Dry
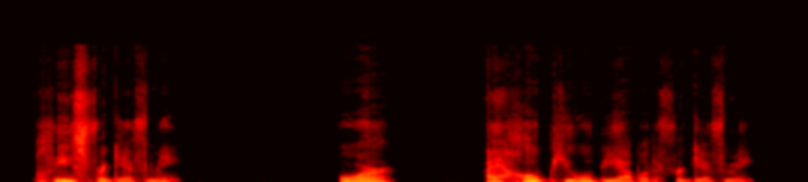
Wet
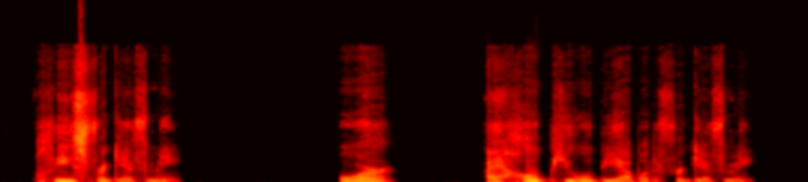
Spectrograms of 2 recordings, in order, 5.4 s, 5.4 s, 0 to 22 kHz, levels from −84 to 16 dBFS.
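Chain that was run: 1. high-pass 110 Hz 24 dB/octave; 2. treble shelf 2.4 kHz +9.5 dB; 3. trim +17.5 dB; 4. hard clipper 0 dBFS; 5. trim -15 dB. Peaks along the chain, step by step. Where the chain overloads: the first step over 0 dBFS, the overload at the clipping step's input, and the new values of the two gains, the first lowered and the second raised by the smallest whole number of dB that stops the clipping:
-15.0 dBFS, -13.5 dBFS, +4.0 dBFS, 0.0 dBFS, -15.0 dBFS; step 3, 4.0 dB; step 3 +13.5 dB, step 5 -11 dB

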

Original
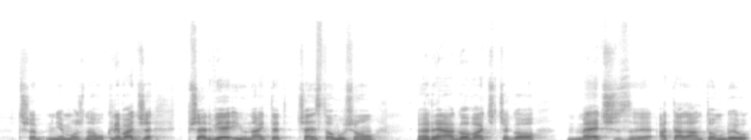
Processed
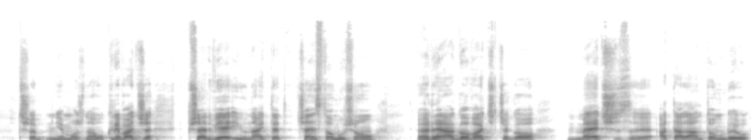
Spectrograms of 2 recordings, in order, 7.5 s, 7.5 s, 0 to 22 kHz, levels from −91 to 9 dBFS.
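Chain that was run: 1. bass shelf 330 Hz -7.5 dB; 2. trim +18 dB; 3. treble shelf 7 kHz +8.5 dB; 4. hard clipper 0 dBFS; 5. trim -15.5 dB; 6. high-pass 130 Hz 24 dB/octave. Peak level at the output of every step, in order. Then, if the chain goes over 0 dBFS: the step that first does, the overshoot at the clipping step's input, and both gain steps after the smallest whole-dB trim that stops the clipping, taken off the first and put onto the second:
-25.0 dBFS, -7.0 dBFS, -6.0 dBFS, -6.0 dBFS, -21.5 dBFS, -20.5 dBFS; nothing clips

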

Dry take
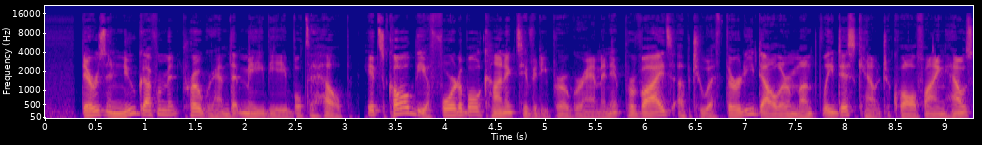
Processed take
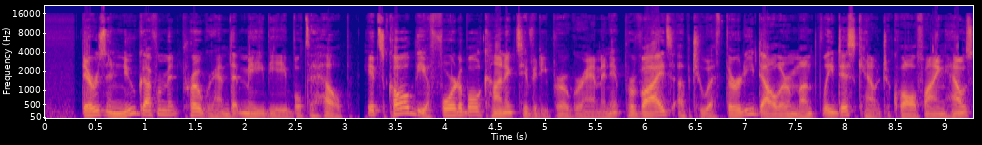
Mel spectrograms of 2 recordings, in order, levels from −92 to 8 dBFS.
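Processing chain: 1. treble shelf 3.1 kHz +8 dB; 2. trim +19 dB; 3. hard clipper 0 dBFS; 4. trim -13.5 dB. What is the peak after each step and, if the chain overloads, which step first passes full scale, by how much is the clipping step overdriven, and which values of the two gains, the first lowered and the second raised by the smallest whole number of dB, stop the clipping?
-13.0 dBFS, +6.0 dBFS, 0.0 dBFS, -13.5 dBFS; step 2, 6.0 dB; step 2 +13 dB, step 4 -7.5 dB

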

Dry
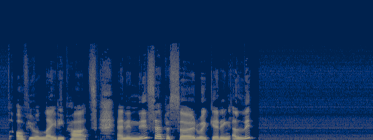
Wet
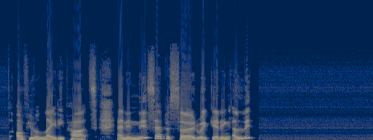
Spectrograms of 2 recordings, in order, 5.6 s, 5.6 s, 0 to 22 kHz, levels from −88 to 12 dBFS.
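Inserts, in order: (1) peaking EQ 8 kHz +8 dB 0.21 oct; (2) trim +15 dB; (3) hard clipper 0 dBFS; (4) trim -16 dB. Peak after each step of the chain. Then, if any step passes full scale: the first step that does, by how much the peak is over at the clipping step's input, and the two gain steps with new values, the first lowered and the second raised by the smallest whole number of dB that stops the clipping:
-9.0 dBFS, +6.0 dBFS, 0.0 dBFS, -16.0 dBFS; step 2, 6.0 dB; step 2 +9 dB, step 4 -10 dB

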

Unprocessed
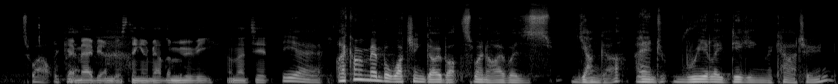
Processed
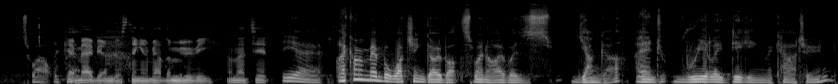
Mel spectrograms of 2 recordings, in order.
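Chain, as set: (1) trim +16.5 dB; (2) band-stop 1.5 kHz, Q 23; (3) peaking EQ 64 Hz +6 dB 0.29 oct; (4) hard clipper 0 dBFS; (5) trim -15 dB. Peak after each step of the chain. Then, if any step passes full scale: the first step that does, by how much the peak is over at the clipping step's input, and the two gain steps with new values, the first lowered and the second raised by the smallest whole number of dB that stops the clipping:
+3.0 dBFS, +3.0 dBFS, +3.0 dBFS, 0.0 dBFS, -15.0 dBFS; step 1, 3.0 dB; step 1 +13.5 dB, step 5 -12 dB

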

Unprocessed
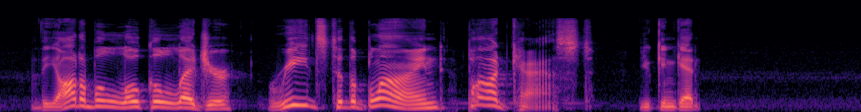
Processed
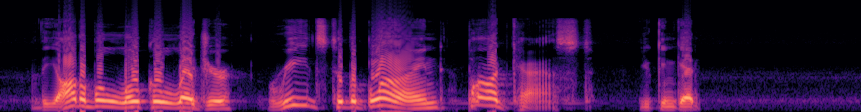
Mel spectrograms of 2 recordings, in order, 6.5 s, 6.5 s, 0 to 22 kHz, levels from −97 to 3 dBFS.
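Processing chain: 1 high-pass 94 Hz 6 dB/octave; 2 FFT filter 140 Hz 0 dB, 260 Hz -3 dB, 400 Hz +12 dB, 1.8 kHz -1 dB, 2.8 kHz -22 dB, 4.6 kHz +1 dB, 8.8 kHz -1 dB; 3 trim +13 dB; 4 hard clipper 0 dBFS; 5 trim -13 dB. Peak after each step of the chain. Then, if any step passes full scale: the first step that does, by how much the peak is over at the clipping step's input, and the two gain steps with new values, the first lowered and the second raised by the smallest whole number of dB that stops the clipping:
-12.5 dBFS, -5.5 dBFS, +7.5 dBFS, 0.0 dBFS, -13.0 dBFS; step 3, 7.5 dB; step 3 +5 dB, step 5 -5 dB

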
